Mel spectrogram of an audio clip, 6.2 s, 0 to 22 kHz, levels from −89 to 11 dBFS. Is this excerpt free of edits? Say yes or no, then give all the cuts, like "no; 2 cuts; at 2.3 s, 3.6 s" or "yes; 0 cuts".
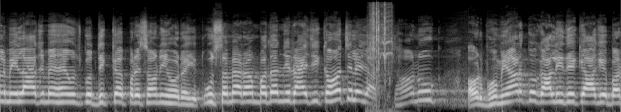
no; 1 cut; at 4.1 s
